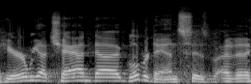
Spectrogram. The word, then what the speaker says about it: Kloberdanz: We got Chad Kloberdanz. Did I say that right? You pronounce it for me. Kloberdanz. Kloberdanz, perfect.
